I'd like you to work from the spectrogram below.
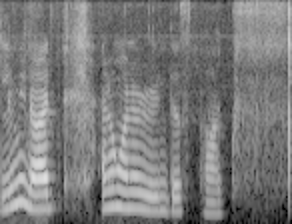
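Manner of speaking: ordinary delivery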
